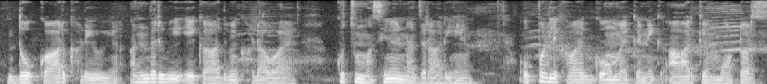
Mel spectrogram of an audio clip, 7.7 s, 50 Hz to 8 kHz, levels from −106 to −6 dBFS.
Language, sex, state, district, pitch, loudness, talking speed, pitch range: Hindi, male, Rajasthan, Jaipur, 105 Hz, -17 LUFS, 205 wpm, 95-115 Hz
